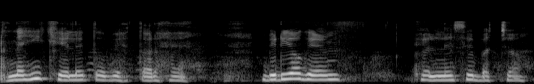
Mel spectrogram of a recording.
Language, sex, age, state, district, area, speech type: Urdu, female, 45-60, Bihar, Khagaria, rural, spontaneous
